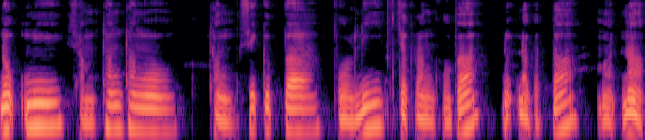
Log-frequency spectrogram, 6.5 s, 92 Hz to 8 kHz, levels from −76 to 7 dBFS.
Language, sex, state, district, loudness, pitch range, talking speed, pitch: Garo, male, Meghalaya, South Garo Hills, -20 LUFS, 110-145 Hz, 65 wpm, 130 Hz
